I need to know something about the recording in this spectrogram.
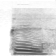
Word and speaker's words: P: next one is letter letterp pronounced as pay pay exactly exactly so if you just remember the fact that you have to pay for for for for your rent or something or pay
